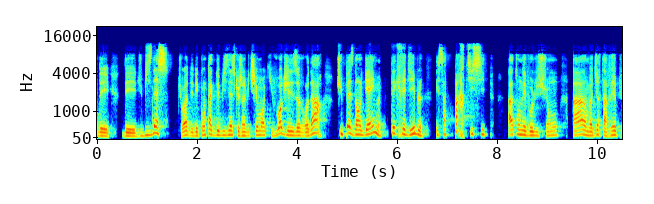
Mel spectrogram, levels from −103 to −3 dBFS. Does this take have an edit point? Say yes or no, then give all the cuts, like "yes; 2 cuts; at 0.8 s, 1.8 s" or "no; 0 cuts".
yes; 1 cut; at 5.8 s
